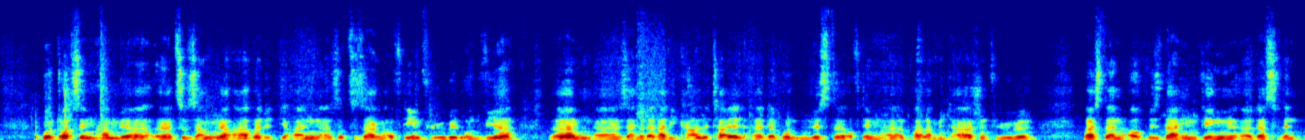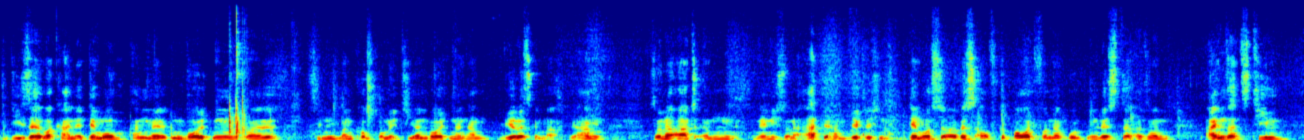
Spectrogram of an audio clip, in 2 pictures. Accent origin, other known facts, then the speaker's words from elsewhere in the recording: Hamburg, Germany; das mag sich als Oldie und insbesondere als Hamburger so darstellen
